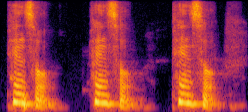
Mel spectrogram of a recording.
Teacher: when you speak fast quickly you don't pronounce the last vowel you just say the consonants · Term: take out the vowel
